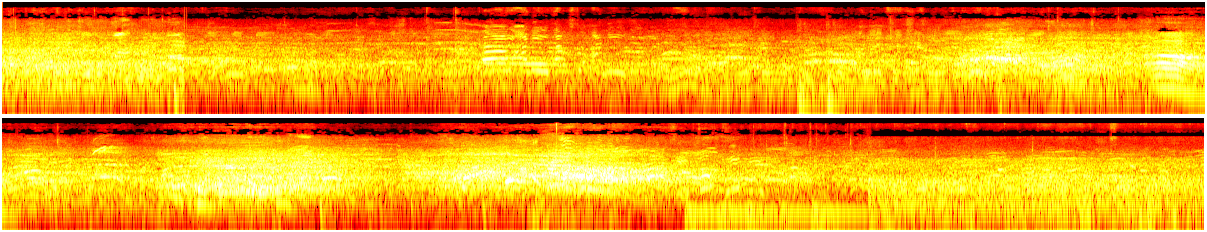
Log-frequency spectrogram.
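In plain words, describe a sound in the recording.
A large crowd murmurs and chants in an open-air stadium.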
